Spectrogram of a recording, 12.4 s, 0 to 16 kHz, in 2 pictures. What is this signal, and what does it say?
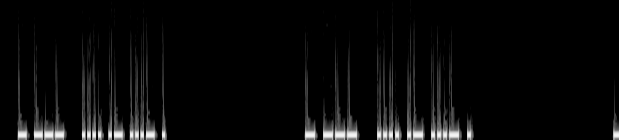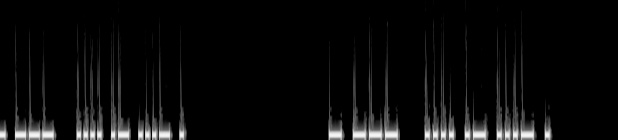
Morse code, heard as a keyed tone, about 40 wpm, 700 Hz. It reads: TO HAVE TO HAVE TO HAVE TO HAVE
